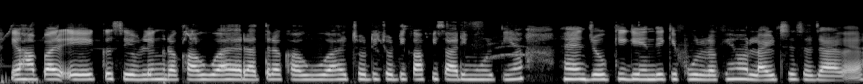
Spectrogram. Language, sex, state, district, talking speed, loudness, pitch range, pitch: Hindi, female, Bihar, Gopalganj, 185 wpm, -15 LUFS, 225-235 Hz, 230 Hz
